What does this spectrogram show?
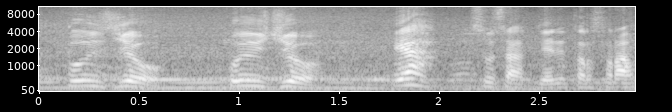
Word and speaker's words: Peugeot: benar ada yang bilang pesio ada yang bilang pejot tapi kalau menurut orang Prancisnya membacanya itu puugio puugo Yah susah jadi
